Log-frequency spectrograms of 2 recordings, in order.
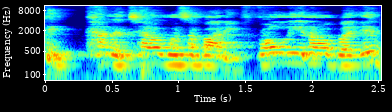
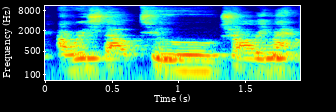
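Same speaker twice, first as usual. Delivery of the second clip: ordinary delivery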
